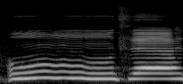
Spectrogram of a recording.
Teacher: Jadi ikhfa hakiki dengung panjang bawa ke sisi huruf tha.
